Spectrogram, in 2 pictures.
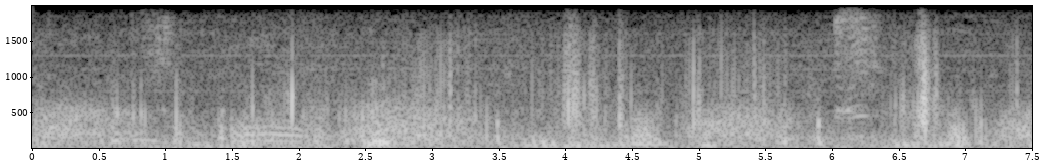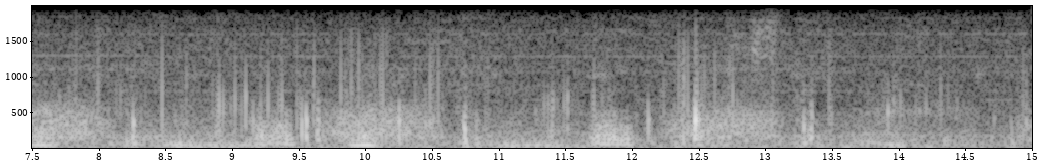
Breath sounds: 0.00-1.25 s: inhalation
1.25-2.27 s: exhalation
2.26-3.62 s: inhalation
3.60-4.83 s: exhalation
4.82-5.89 s: inhalation
7.13-8.30 s: inhalation
9.56-10.73 s: inhalation
12.14-13.47 s: inhalation
13.47-14.79 s: exhalation

